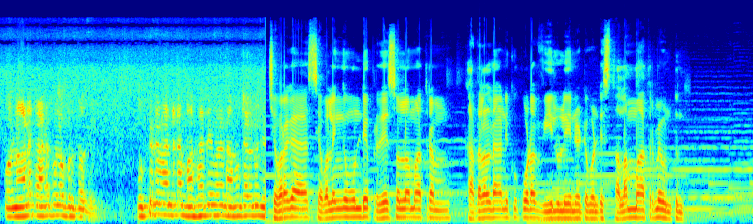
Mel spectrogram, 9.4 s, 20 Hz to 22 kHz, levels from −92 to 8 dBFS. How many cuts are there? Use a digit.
1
